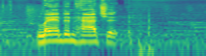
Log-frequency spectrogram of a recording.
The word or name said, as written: LANDEN HATCHETT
